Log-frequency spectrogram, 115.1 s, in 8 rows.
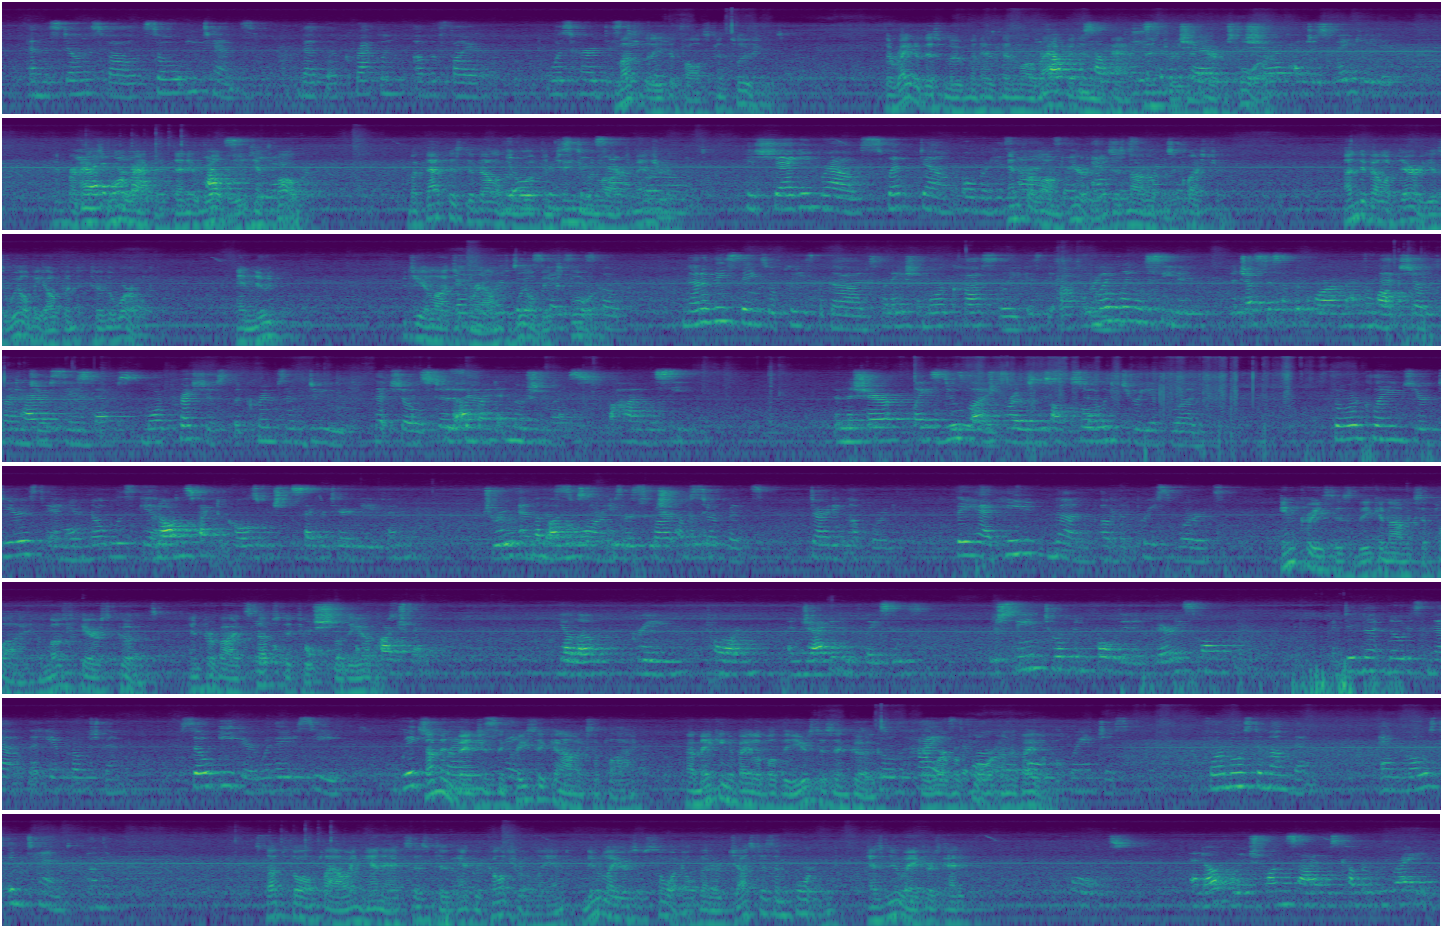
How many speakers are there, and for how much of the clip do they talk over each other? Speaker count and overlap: three, about 24%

